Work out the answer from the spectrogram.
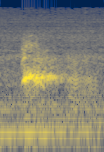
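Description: A dog gives a single short, tonal bark or yelp over a steady low hum.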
